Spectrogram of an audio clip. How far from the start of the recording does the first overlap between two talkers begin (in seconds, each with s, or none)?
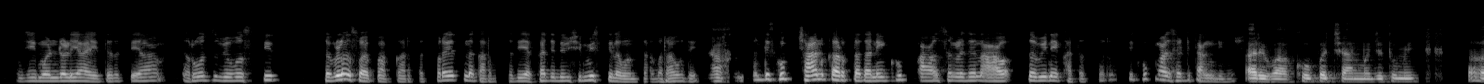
none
